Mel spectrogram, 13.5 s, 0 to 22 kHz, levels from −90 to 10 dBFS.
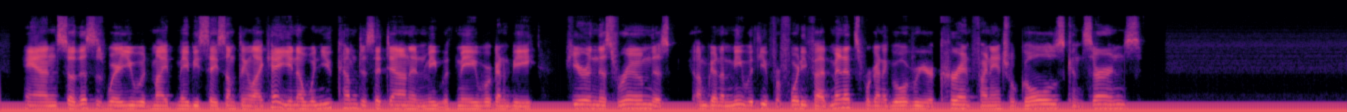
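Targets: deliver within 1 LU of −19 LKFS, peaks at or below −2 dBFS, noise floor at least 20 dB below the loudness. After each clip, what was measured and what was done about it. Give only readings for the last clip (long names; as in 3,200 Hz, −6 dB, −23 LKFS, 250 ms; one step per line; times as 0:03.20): crackle rate 42 per second; mains hum 60 Hz; hum harmonics up to 300 Hz; level of the hum −23 dBFS; integrated loudness −23.5 LKFS; sample peak −6.0 dBFS; target loudness −19.0 LKFS
→ click removal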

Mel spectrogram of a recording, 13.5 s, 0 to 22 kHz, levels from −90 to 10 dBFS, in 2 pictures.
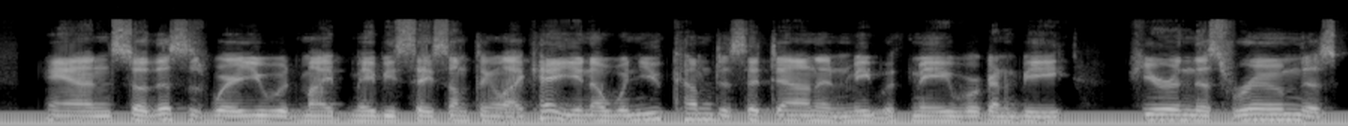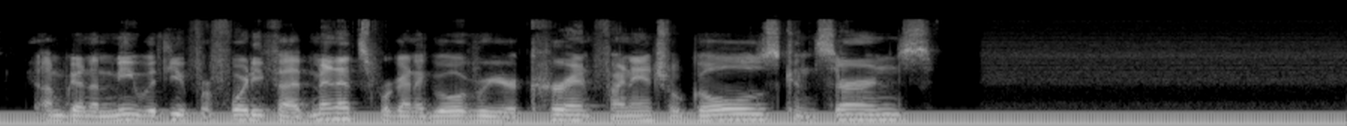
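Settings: crackle rate 0.59 per second; mains hum 60 Hz; hum harmonics up to 300 Hz; level of the hum −24 dBFS
→ hum removal 60 Hz, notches 5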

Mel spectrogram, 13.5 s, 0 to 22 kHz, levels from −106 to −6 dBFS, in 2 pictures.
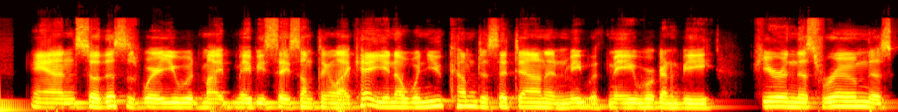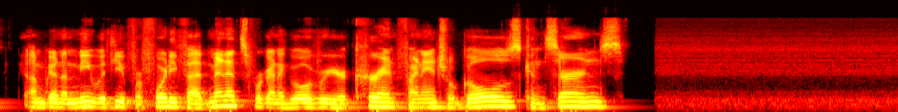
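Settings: mains hum none found; integrated loudness −24.5 LKFS; sample peak −6.5 dBFS; target loudness −19.0 LKFS
→ level +5.5 dB
brickwall limiter −2 dBFS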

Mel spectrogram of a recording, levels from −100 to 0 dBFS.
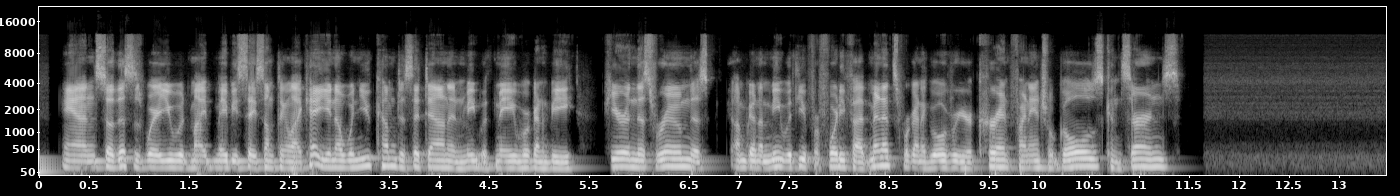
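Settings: integrated loudness −19.0 LKFS; sample peak −2.0 dBFS; background noise floor −55 dBFS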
